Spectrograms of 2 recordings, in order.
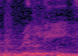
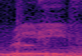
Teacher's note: So iamb. That means the stress is found in the second syllable in a word, or if it's in a line, the second syllable in the line.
